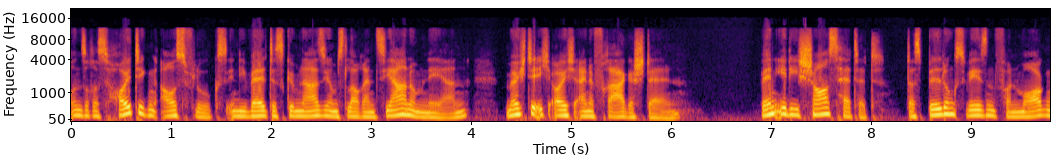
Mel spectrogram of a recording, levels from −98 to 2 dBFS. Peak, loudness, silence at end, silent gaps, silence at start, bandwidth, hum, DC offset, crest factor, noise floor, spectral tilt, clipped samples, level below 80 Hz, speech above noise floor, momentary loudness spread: 0 dBFS; -14 LUFS; 0 s; none; 0 s; 12 kHz; none; under 0.1%; 14 dB; -54 dBFS; -5 dB/octave; under 0.1%; -40 dBFS; 40 dB; 11 LU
